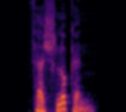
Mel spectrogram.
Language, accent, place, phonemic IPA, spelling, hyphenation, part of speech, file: German, Germany, Berlin, /ferˈʃlʊkən/, verschlucken, ver‧schlu‧cken, verb, De-verschlucken.ogg
- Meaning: 1. to swallow, swallow up 2. to choke [with an (+ dative) ‘on something’], to get (something) down the wrong pipe (have food etc. enter into one's windpipe)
